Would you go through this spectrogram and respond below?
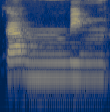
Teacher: Yang pertama kam, rapat bibir sebab bunyi mim yang kedua. · Bunyi mim pertama tu dah masuk kepada bunyi mim yang kedua. Jadi bacalah panjang untuk dengung.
